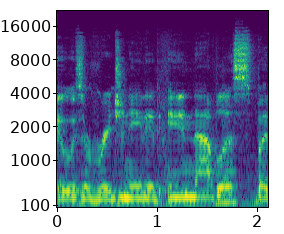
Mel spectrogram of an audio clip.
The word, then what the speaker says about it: Nablus: in the 7th century, they have trouble pronouncing the P sound, and it becomes Neapolis, which is now what we call Nablus, but it's biblical Shem.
